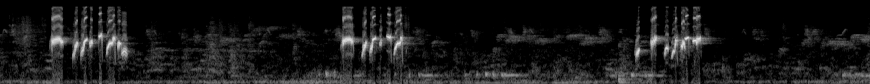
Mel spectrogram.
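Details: Morning song of a red-whiskered bulbul, three quick phrases of bright, slurred whistled notes, each phrase about a second long and spaced roughly three seconds apart, over a quiet low hum.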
